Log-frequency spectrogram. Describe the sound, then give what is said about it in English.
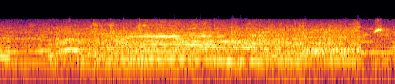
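A cow lets out one long, loud moo that holds steady for about three seconds, a rich, droning bellow with no voices around it. “They grew maize and kept cattle, brought their goats with them, and tended their long-horned oxen.”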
